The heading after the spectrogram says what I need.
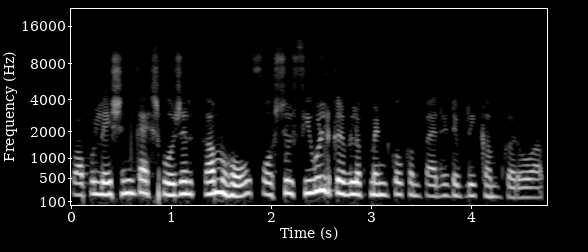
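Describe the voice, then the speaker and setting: A woman teacher, giving an exam-prep lecture in a direct, instructive way, her throat slightly hoarse. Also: medium pitch, steady tone, moderate pace, mellow, no echo. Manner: direct, instructive, mixing Hindi and English. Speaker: current affairs teacher.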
